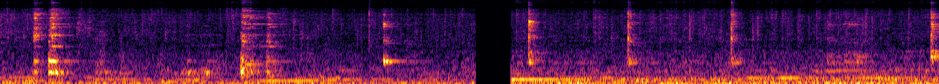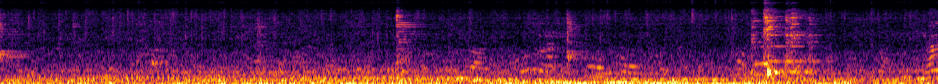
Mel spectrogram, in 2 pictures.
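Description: Korean vegetable pancake frying in oil on a hot pot-lid griddle, a steady sizzle with sharp clicks and pops scattered through it. The sound cuts out for a moment about two and a half seconds in.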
